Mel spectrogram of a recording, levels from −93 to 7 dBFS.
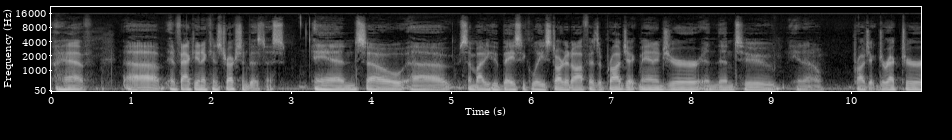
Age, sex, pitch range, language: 40-59, male, 85-105 Hz, English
